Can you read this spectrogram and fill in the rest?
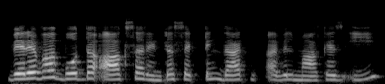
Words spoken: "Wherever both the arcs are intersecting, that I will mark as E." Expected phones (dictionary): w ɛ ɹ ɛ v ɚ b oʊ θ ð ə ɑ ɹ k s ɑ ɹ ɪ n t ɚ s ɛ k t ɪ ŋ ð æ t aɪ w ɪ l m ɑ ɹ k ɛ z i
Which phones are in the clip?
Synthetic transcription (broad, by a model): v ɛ ɹ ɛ v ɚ b oʊ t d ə ɑ ɹ k s ɑ ɹ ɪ n t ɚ s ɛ k t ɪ ŋ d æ t aɪ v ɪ l m ɑ ɹ k ɛ z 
